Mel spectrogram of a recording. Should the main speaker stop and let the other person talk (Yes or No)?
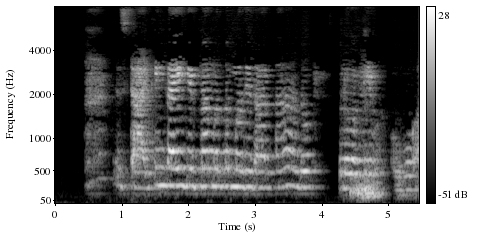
No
